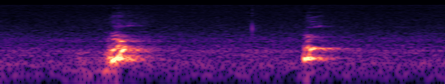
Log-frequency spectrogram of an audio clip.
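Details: Black Labrador barking in its sleep on a normal night: two short, muffled, breathy woofs about one second apart against quiet room hiss.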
